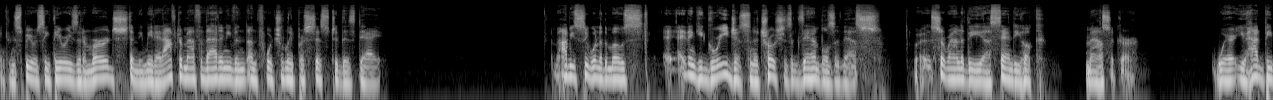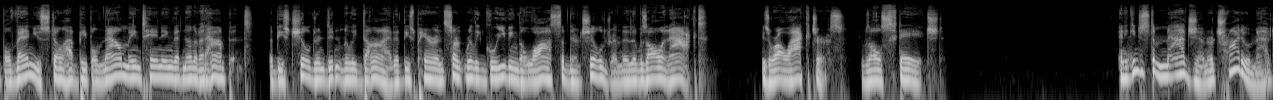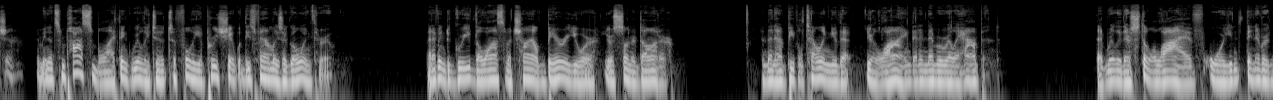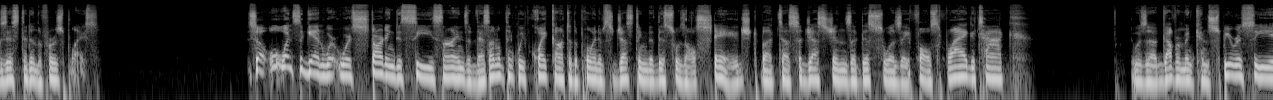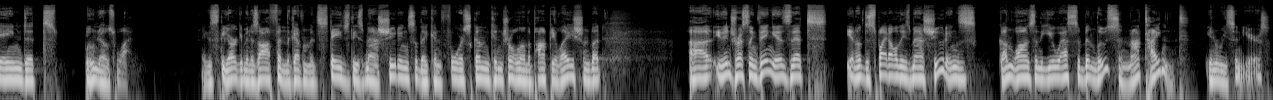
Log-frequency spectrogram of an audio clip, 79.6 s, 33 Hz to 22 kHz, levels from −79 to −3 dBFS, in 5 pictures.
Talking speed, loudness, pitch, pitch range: 185 wpm, -24 LUFS, 125 Hz, 110-140 Hz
